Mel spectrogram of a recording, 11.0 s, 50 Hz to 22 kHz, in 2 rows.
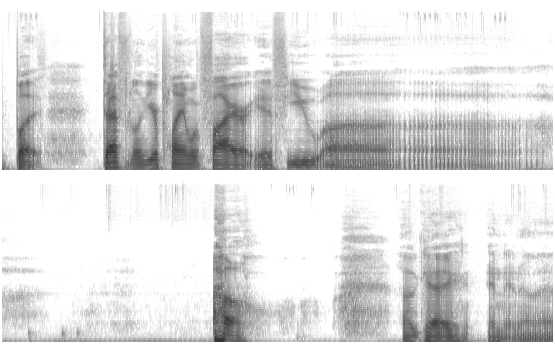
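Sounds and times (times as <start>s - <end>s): man's creaky hesitation sound: 3.3s - 5.6s.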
